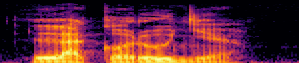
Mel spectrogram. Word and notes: A Coruña: Spanish

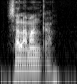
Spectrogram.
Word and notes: Salamanca: Spanish

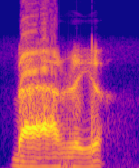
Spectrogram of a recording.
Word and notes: Bà Rịa: ɓaː˧˩ ɹiə˧˨˧ˀ; ベトナム語

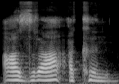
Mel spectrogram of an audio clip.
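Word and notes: Azra Akın: Turkish; female

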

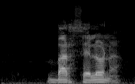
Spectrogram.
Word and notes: Barcelona: Spanish

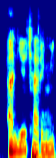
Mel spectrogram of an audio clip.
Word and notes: Ali Karimi: [ɑli kæriˈmi]

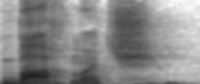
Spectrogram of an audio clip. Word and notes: Бахмач: ˈbɑxmɐt͡ʃ; Ба́хмач

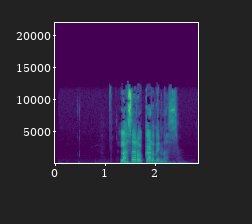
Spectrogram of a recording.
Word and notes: Lázaro Cárdenas: [ˈlasaɾo ˈkaɾðenas]; Spanish

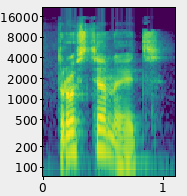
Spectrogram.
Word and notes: Тростянець: trɔsʲtʲɐˈnɛt͡sʲ

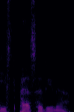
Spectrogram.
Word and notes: East Pasadena: U.S. English

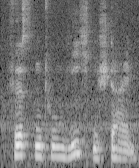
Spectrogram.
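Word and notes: Fürstentum Liechtenstein: German

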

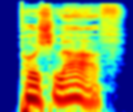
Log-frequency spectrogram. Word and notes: Puschlav: German

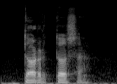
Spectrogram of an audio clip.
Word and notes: Tortosa: Spanish

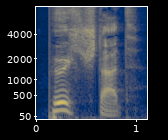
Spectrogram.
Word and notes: Höchstadt: German; [ˈhøːçˌʃtat]

